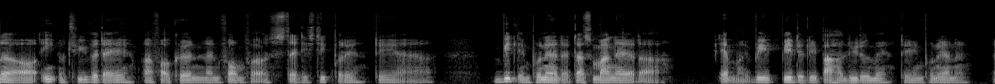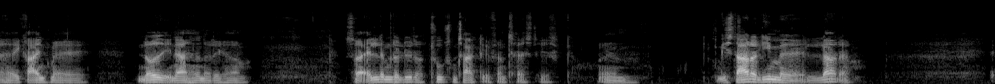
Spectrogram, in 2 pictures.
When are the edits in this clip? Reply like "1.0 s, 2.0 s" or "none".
none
